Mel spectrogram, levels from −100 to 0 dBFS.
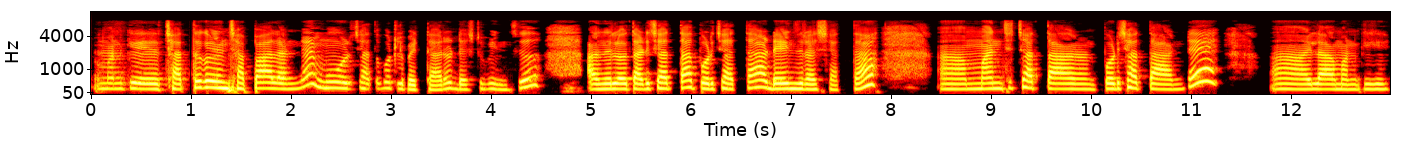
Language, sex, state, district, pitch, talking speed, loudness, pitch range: Telugu, female, Andhra Pradesh, Guntur, 215 Hz, 105 wpm, -15 LUFS, 205-240 Hz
